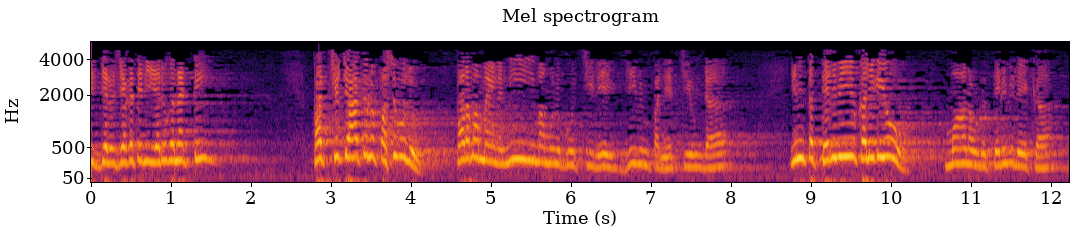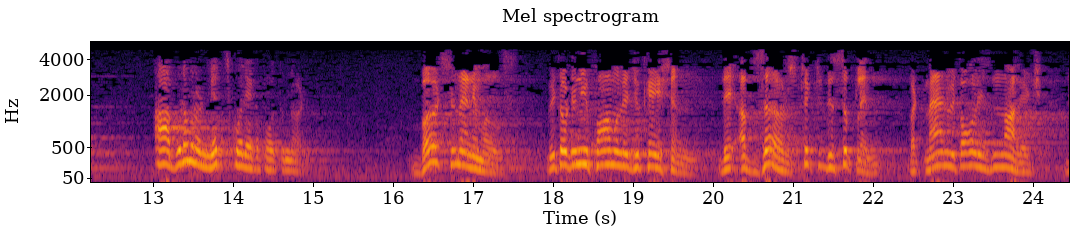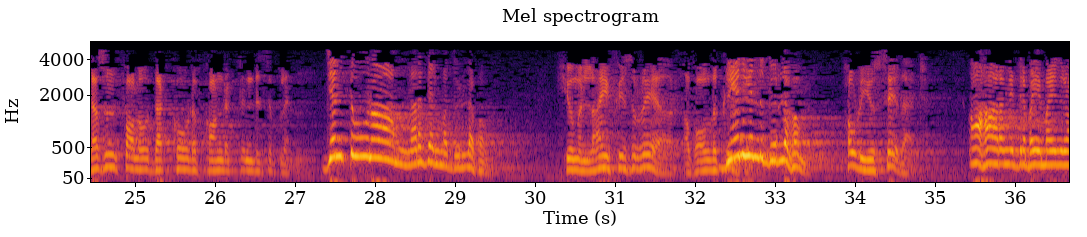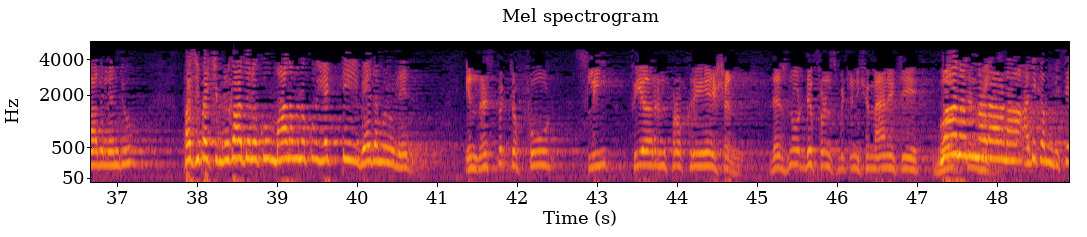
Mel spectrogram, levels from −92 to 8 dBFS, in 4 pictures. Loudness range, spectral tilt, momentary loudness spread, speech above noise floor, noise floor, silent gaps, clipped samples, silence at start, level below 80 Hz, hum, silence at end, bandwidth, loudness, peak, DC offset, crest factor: 9 LU; -10 dB/octave; 16 LU; 33 dB; -48 dBFS; none; under 0.1%; 0 s; -48 dBFS; none; 0 s; 4.9 kHz; -16 LUFS; 0 dBFS; under 0.1%; 16 dB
